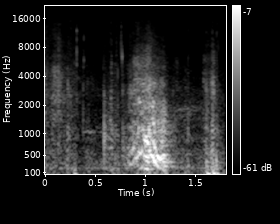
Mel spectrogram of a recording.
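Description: A zipper on a Tenba Solstice 24L camera backpack is pulled open in one quick, close rasping stroke, with a short tug at the end.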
